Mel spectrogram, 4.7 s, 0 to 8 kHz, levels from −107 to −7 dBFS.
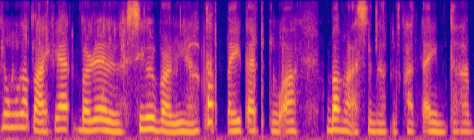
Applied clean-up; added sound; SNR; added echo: neural diffusion model UNIVERSE++.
